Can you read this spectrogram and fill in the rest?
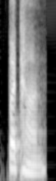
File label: "Pathan", Indian; Dictionary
